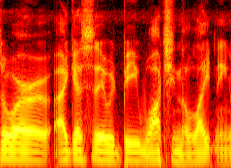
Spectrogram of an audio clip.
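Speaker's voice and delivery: ordinary delivery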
